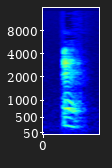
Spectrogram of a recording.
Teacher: the articulation of this sound um is a relatively the same from the beginning till the end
